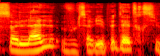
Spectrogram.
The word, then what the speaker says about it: 설날: le seul la halle qui s'écrit donc ça nan mais se prononce solal vous le saviez peut-être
